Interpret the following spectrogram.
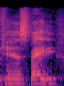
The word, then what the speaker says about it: Lakenn Spady: media oh you already know it's your boy ken spady like you know what i'm saying that's on facebook yeah yeah facebook spell it out l-a-k-e-n-n s-p-a-d-y you know what i'm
